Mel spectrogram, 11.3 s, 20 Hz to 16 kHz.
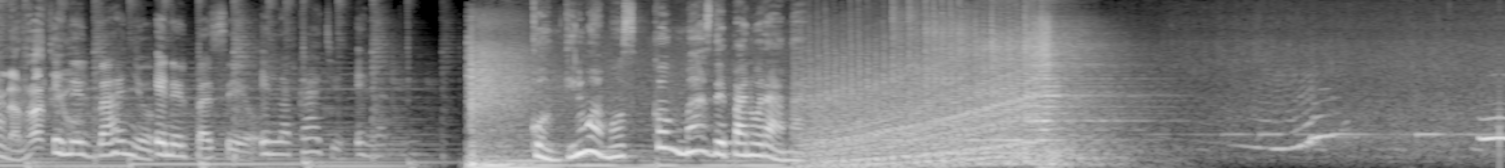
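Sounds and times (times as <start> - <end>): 
speech: 0.1 - 3.1, 4.0 - 6.5
dense noisy wash: 4.1 - 8.9
long tonal whale calls, moans and whistles: 9.3 - 11.2.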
